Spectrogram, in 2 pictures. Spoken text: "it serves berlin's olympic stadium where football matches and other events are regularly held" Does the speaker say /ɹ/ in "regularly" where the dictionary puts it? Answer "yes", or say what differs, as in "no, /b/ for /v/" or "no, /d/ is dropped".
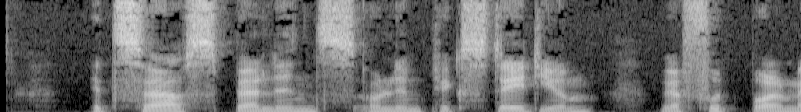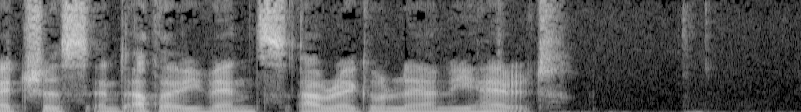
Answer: yes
